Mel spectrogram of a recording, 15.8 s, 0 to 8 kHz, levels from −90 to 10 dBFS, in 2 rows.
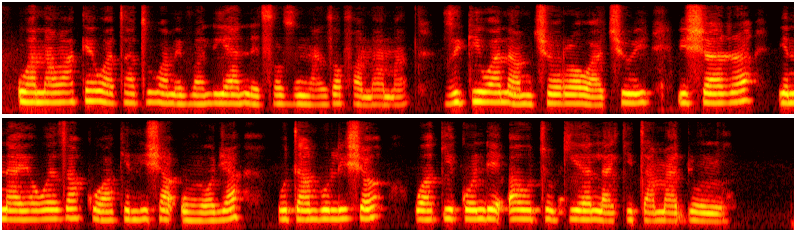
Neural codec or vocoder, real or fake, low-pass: codec, 16 kHz in and 24 kHz out, 1 kbps, XY-Tokenizer; fake; 7.2 kHz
